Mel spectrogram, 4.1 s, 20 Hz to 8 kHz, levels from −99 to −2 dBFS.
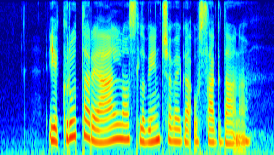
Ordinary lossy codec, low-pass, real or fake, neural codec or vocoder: none; none; real; none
